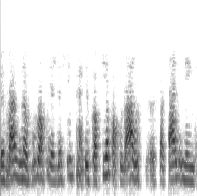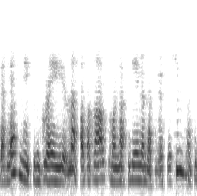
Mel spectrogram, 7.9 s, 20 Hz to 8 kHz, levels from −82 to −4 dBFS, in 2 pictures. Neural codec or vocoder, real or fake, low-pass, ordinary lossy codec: codec, 16 kHz, 1 kbps, FunCodec, trained on LibriTTS, 50 frames a second; fake; 7.2 kHz; AAC, 16 kbps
